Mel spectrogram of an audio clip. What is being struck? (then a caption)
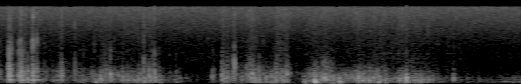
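Synthetic fur microphone windscreen. Fingertips stroke and rub the long synthetic fur on both sides of a large, hollow, black furry microphone windscreen. The result is a low, muffled, crackling rustle in rough bursts, with a brief quiet pause in the middle and a softer fade at the end.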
